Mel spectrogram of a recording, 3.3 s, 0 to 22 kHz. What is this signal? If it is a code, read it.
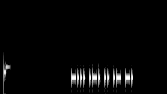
Morse code, heard as a keyed tone, about 40 wpm, 700 Hz. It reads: BRIAN
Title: USA Common Names - Max 5 Letters - 40wpm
